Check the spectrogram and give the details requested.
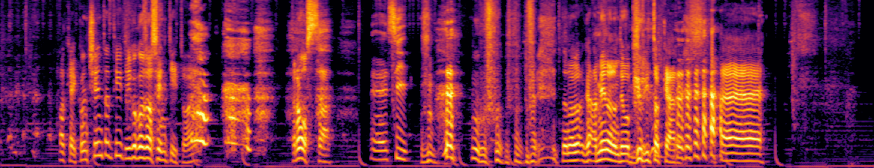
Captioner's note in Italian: risata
